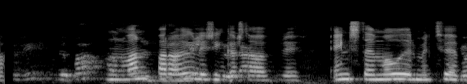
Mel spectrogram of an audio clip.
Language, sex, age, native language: Icelandic, female, 14, Icelandic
